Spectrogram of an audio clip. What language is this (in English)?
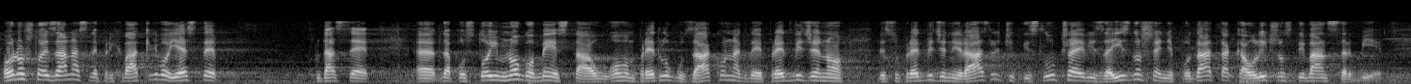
Serbian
